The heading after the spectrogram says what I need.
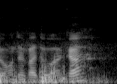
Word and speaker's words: Andavadoaka: est au nord de Andavadoaka andavadoak que je prononce mal il faut pas prononcer le à la fin donc c'est assez assez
